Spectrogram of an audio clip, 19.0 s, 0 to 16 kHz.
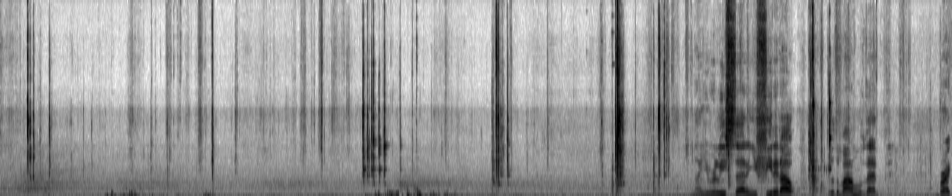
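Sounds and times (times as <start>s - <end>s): metal tools clinking: 16.0s - 17.0s.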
